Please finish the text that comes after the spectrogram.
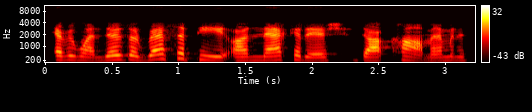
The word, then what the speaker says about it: Natchitoches: okay number one everyone there's a recipe on NACA desh calm I'm going to spell it out again na TCH i TOC HGS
